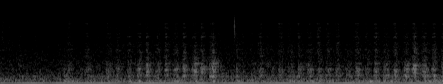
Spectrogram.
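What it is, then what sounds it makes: Pen drawing on a paper sheet. A pen scratches across a thin white paper sheet bearing an ink drawing, which lies flat on a wooden table while the other hand holds the sheet steady. Continuous, irregular scratchy drawing strokes with soft rubbing textures sit over a steady low hum throughout.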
